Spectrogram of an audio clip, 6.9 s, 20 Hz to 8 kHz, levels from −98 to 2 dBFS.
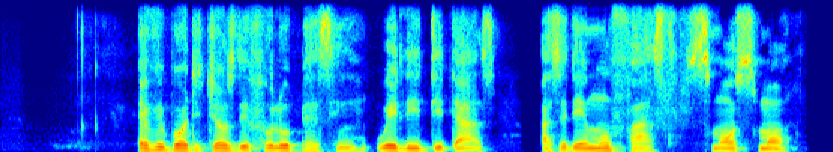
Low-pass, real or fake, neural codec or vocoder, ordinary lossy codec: none; fake; codec, 16 kHz, 8 kbps, FunCodec, trained on Chinese and English, 25 frames a second; none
